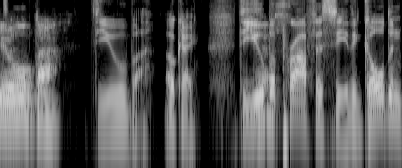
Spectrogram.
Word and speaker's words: Thiaoouba: How do you pronounce it? Thiaoouba.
